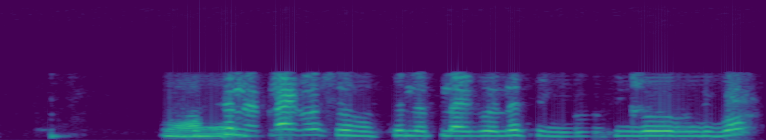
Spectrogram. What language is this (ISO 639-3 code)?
asm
